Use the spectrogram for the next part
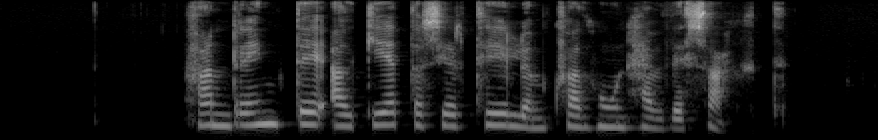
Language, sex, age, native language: Icelandic, female, 40-49, Icelandic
